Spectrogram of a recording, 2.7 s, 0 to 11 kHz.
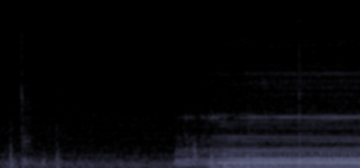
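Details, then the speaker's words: Sony SL-F1E Beta portable VCR on power-up: a steady low motor hum with a thin whir that never stops. The loading motor runs continuously, the same fault as before; cause unconfirmed. "you can hear the motor running continuously running so it seems to have the same fault that it had"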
